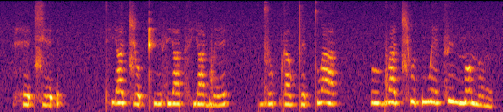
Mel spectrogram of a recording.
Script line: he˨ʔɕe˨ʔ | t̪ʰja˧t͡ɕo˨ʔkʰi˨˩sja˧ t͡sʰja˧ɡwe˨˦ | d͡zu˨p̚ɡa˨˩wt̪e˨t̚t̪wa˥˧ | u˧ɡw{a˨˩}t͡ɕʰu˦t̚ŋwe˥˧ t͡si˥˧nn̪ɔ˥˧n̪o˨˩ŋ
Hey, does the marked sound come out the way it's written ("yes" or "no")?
no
